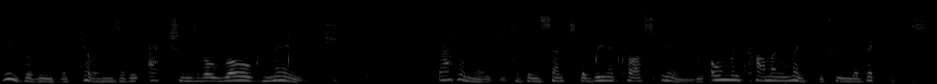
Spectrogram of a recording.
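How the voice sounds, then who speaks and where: Formal commanding mage guild lady from a game, low voice, moves around a lot in pitch. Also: lively intonation, normal speed, a little mellow, a little hiss or hum, poor audio. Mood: stern. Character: stern female mage guild official. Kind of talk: video game character dialogue.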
